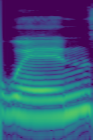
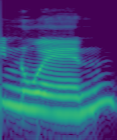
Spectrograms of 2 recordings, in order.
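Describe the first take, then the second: First: It sounds like the word 'win'. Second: It starts with a slight N sound. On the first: This is a common American rendering. "some people say Win" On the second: This is how the name's owner says it. "So I say Nguyen"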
